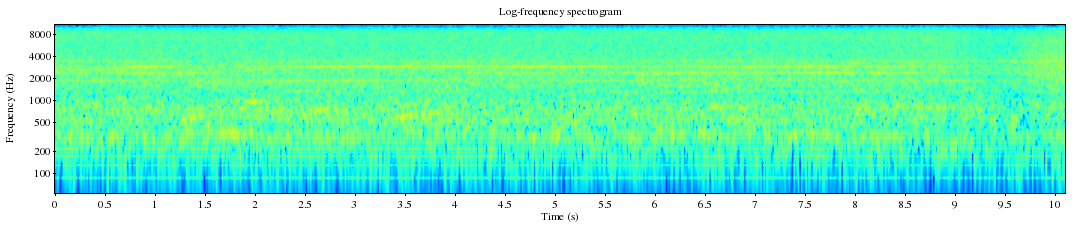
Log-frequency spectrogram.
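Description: DMG Gildemeister Twin 65 CNC lathe running: a loud, steady machine noise with several steady high whines over it.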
